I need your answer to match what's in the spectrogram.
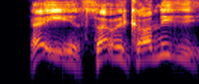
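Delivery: Catskills comedian voice.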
